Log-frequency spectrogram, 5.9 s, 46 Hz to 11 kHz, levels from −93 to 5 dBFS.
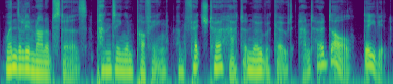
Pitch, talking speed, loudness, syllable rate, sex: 115 Hz, 165 wpm, -19 LUFS, 4.7 syllables/s, male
